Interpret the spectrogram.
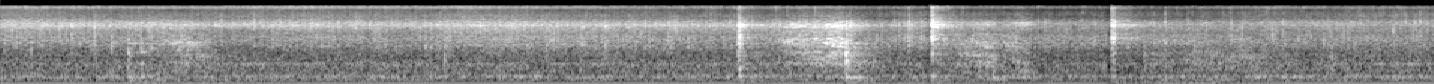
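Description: Egg and shredded-potato bhaji sizzling in oil in a frying pan as a metal spatula stirs it, near the end of cooking. A few sharp clicks and scrapes of the spatula against the pan come about halfway through.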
